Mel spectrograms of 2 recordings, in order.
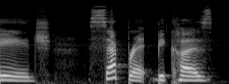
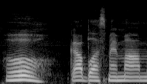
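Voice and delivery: ordinary talk

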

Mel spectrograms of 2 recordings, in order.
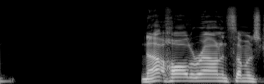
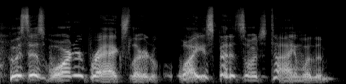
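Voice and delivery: high, whiny jealous wife. Retold or imitated. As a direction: play the suspicious wife, squeaky and hurt. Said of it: "His wife's gonna be like".

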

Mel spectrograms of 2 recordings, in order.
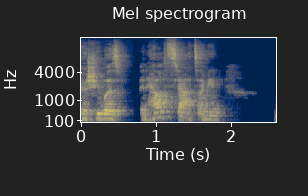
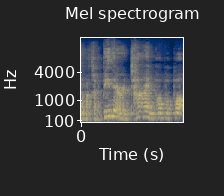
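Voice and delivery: mock fretting; 5 semitones higher, much faster than usual. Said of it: "This whole chasing".

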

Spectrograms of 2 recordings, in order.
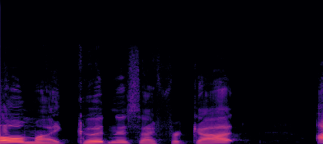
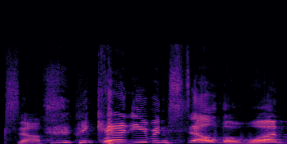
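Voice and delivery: ordinary talk, nothing marked

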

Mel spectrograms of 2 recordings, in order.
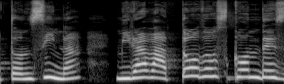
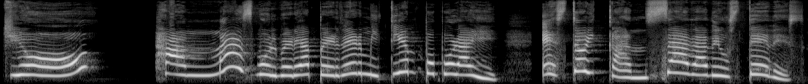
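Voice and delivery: high, scornful brat voice; snobby dismissal; 9 semitones higher than usual. Acted. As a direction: brush them off with contempt. Pina rudely rejects shelter.

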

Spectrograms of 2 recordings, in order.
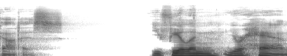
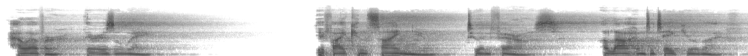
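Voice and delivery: a softer, measured divine calm; cool goddess voice; 4 dB quieter than usual. Acted. Goddess passing judgement on her paladin, cool and soft. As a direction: speak as a serene, distant goddess. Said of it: "Visham's cool voice".

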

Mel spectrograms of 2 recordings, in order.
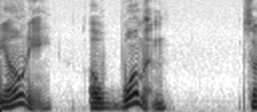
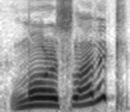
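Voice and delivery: put-on drawn-out, higher Slavic-accented question; imitated Slavic accent; 6 semitones higher, slower than usual. [name] trying another accent on him, questioning Slavic lilt. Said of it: "changed the accent to be".

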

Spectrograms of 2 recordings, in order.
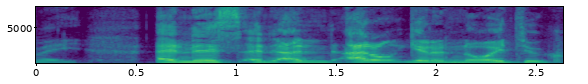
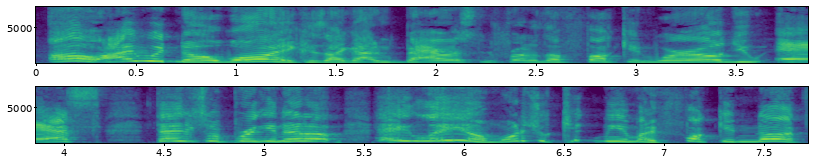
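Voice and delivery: loud retold rant, rising in pitch; sarcastic tirade; 6 semitones higher, 7 dB louder than usual. Fighter berating the ref for recalling his defeat, loudly sarcastic. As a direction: blast the ref, building to a high shout.

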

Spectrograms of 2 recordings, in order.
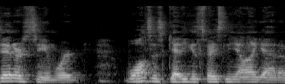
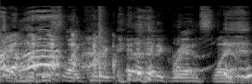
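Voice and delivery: high-pitched laughing words; breaking into laughter mid-sentence. Real, not acted. Laughing to friends about the pinch hitter, high and giggly.

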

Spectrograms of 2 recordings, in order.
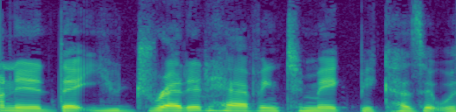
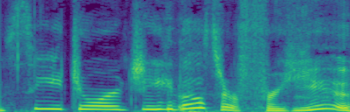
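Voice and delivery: higher, sing-song voice for little Georgie; talking to a child; 12 semitones higher than usual. Pretend. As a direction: coo at a small boy about his fireworks. Parents telling the boy fireworks.

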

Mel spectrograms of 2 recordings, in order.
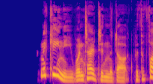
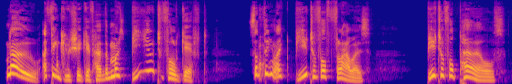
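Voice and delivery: a bird suggesting pretty gifts; 8 semitones higher than usual. Acted. Mynah bird character speaks.

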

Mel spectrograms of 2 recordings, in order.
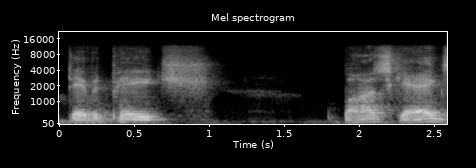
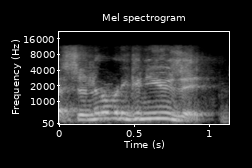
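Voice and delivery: ordinary talk, nothing marked

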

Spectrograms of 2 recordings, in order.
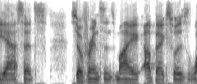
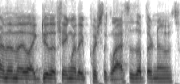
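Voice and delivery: ordinary talk, nothing marked

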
